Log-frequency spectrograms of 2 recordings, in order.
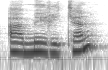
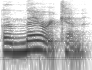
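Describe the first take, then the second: First: The stress is not on the second syllable. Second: The stress is on the second syllable. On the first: The speaker calls it wrong. "On ne dira pas" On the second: The speaker calls it right. "On va accentuer sur la deuxième syllabe"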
